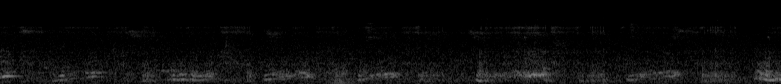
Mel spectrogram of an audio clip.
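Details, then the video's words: Carles, a three-month-old English Bulldog puppy, snoring while asleep: soft, rough, low breaths repeat roughly once a second in a quiet room, with a faint high hiss behind. "CARLES mi bulldog ingles,roncando."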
